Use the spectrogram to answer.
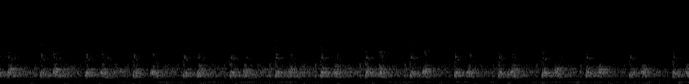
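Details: Pregnant woman's Doppler exam by midwife: distinctly faster fetal heartbeat than the mother's placental pulse, rapid regular whooshing beats at 140 per minute; baby wriggles in response; normal fetal heartbeat.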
